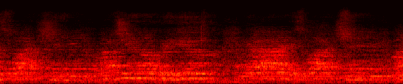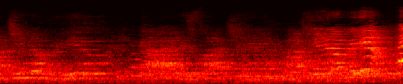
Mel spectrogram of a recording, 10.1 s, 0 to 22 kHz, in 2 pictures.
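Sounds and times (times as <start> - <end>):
children singing: 0.0 - 10.0.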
